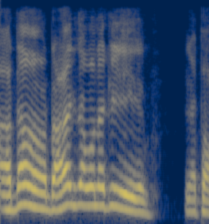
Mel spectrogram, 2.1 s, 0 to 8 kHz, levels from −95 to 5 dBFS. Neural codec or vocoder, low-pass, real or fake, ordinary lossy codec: codec, 24 kHz, 3 kbps, HILCodec; 7.2 kHz; fake; none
